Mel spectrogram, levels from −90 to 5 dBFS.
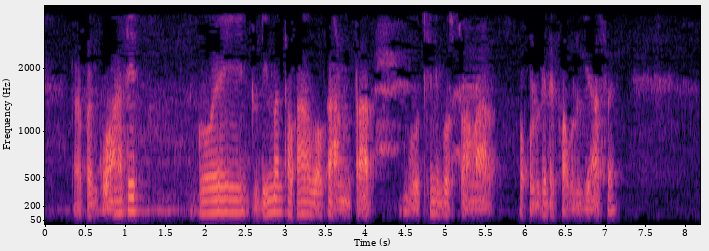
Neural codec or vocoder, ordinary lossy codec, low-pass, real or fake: vocoder, 22.05 kHz, 80 mel bands, HiFi-GAN; MP3, 16 kbps; 3.6 kHz; fake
